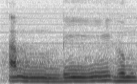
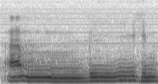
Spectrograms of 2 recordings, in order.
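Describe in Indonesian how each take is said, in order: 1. Akhiran itu memiliki vokal u sebelum m. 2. Akhiran itu memiliki vokal i sebelum m. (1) "bahas humnya ini ambihum" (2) "boleh dibaca ambihim boleh"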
